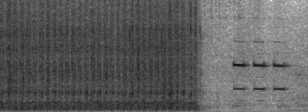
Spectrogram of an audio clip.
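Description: An ECB-tested bill counting machine with counterfeit note detection whirs and riffles notes rapidly for about two seconds, stops abruptly, then gives three short electronic beeps.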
